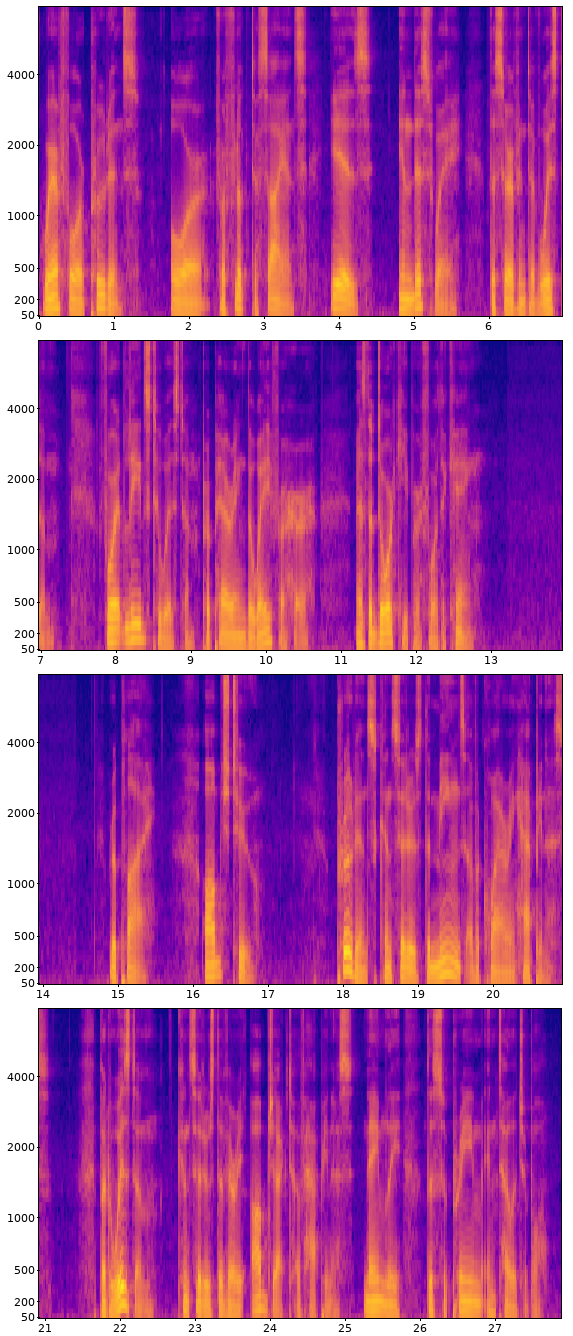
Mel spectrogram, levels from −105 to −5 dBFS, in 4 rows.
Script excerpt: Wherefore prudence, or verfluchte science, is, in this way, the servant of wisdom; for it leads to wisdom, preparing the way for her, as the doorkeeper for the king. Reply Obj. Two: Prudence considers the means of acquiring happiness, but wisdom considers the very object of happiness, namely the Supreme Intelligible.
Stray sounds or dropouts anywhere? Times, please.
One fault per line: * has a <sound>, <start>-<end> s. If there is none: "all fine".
all fine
